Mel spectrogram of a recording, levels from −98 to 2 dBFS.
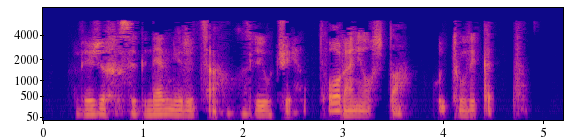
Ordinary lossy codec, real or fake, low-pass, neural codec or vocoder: MP3, 24 kbps; fake; 7.2 kHz; codec, 16 kHz, 1 kbps, X-Codec, HuBERT features, trained on balanced general audio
